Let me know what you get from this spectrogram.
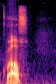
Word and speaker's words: Guelph: Did I say that right? Guelph? – Yep, perfect.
